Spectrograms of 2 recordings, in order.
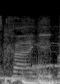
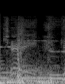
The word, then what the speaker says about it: Kanye: Now all I need is y'all to pronounce my name. It's Kanye, but some of my plastics still say Kane.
